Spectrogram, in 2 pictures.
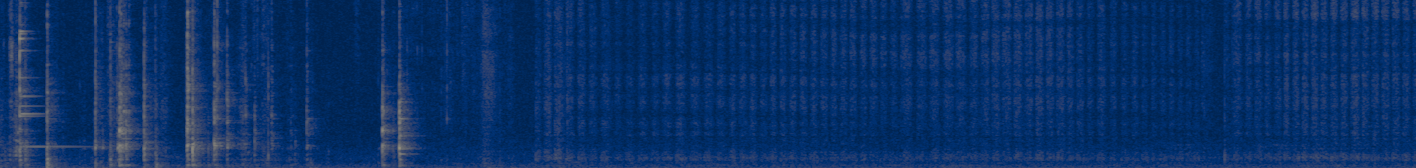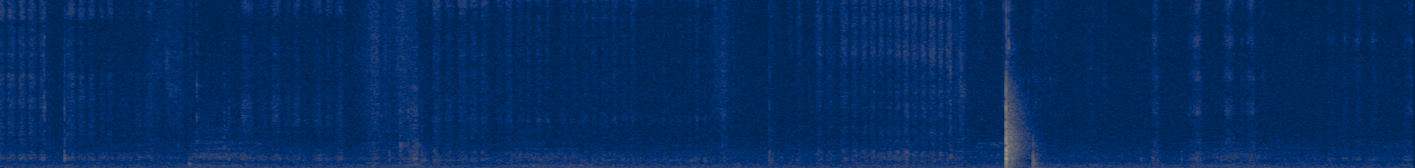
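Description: Watercolour pencil leads scratching faintly and steadily across sketchbook paper during colouring. In the first few seconds, sharp clicks of pencils against the metal pencil tin as one is picked out. Near the end, a single sharp click as one pencil is swapped for another.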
